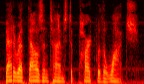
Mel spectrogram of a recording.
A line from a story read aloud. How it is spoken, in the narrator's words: cried Hans aloud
